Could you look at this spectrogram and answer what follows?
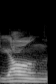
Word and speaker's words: Yang: When someone first sees this character's name, they're probably going to call him Yang, since his name looks a lot like a word that should rhyme with the word bang.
